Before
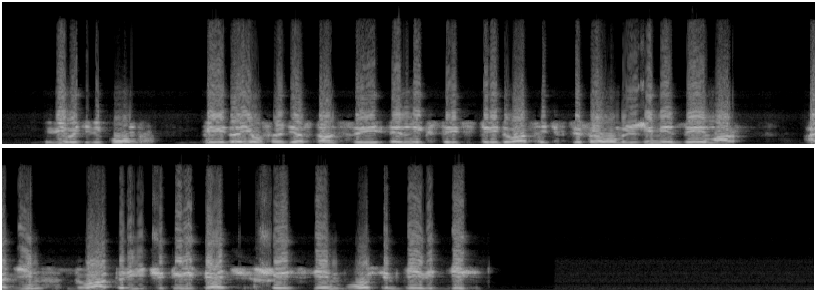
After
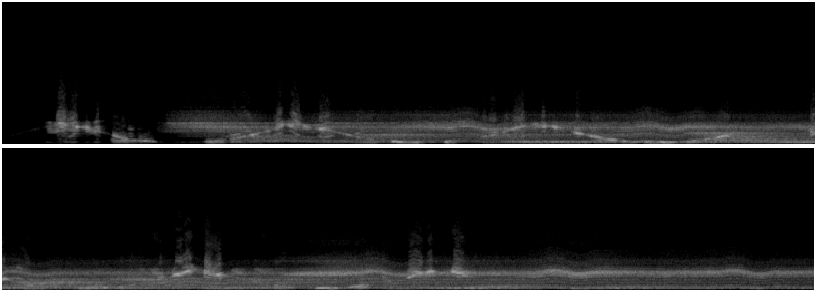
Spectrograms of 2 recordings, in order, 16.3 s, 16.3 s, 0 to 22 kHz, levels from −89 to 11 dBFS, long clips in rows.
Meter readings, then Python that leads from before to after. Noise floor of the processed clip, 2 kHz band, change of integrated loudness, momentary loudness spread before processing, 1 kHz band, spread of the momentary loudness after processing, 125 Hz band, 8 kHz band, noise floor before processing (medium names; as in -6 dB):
-56 dBFS, -15.0 dB, -17.5 dB, 7 LU, -16.0 dB, 12 LU, under -35 dB, under -35 dB, -69 dBFS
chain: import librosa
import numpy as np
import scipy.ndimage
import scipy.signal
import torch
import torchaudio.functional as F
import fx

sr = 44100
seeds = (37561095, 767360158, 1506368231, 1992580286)

y = fx.low_shelf(x, sr, hz=110.0, db=9.5)
y = fx.wah_lfo(y, sr, hz=0.42, low_hz=390.0, high_hz=3000.0, q=21.0)
y = fx.echo_diffused(y, sr, ms=1471, feedback_pct=65, wet_db=-5.5)
y = fx.record_warp(y, sr, rpm=33.33, depth_cents=160.0)
y = F.gain(torch.from_numpy(y), -2.0).numpy()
